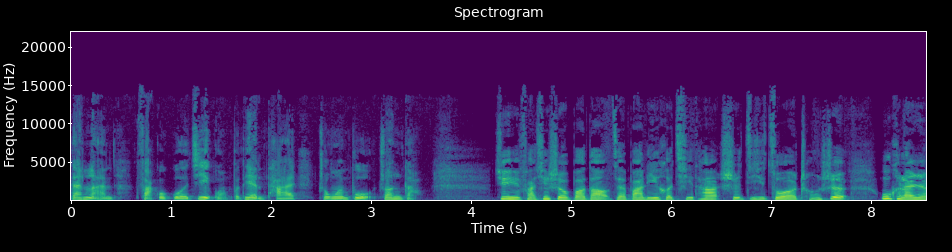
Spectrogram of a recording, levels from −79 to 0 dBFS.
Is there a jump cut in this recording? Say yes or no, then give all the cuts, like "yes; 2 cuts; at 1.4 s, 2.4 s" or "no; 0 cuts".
yes; 1 cut; at 4.2 s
